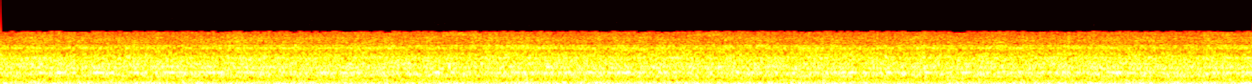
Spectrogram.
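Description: Steady low rumble with a faint constant hum running under it, unchanging throughout: the background noise of a lo-fi recording in a pause between words.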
